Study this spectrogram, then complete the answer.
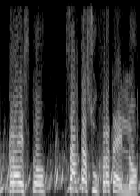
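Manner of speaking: high, urgent rescue cry; urgent call. A narrator's reading. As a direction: urge someone to jump on fast. Cat urgently rescues drowning brother.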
